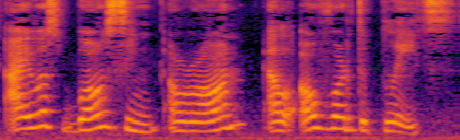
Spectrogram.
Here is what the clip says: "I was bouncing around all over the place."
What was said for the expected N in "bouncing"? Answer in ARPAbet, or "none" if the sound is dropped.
none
